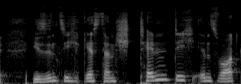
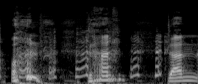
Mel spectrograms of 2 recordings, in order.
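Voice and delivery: laughing; 8 dB louder, much slower than usual. Real, not acted. Laughing while going on.

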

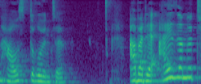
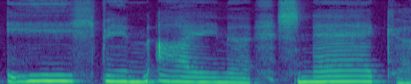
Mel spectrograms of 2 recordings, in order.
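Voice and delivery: very slow, unruffled snail drawl; calm, slow snail; 3 semitones lower, much slower than usual. Acted. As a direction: say it with total calm. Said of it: "in aller Ruhe und Gleichmut".

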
